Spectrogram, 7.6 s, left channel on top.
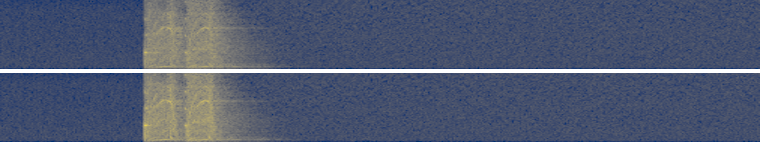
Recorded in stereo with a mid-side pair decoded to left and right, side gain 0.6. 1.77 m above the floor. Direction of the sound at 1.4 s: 40° right.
